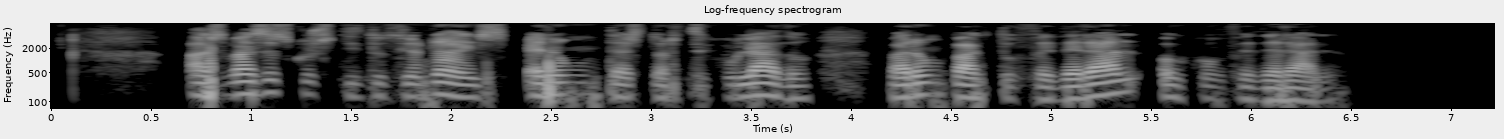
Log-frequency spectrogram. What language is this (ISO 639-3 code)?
glg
